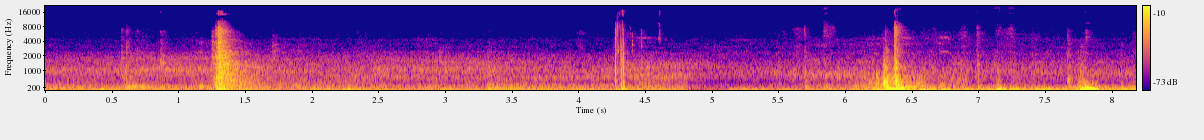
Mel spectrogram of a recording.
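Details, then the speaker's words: Whirlpool top-load washer: low steady motor hum with scattered sharp clunks, basket never spins up; tub hub suspected of not engaging, to be checked by removing the wash plate and replacing the hub. "so I think we have what you call this is either the tub hub that's where the washer is trying to spin but it's not engaging"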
